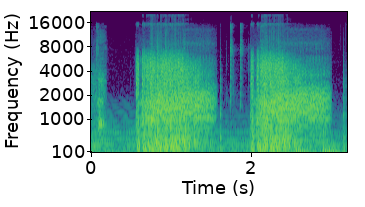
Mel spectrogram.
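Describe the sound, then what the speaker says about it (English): Light gun shooting in a PlayStation video game: two long bursts of dense, loud gunfire-like blasts from game audio, separated by a short gap, with a low tonal hum running underneath. "Yeah, so you have light gun shooting"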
